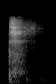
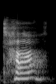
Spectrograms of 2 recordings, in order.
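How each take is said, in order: First: The consonant is said alone with no vowel. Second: A vowel sound follows the consonant. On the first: The speaker calls it right. "T says t" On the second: The speaker calls it wrong. "T does not say ta"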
